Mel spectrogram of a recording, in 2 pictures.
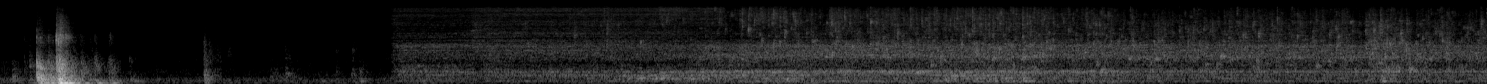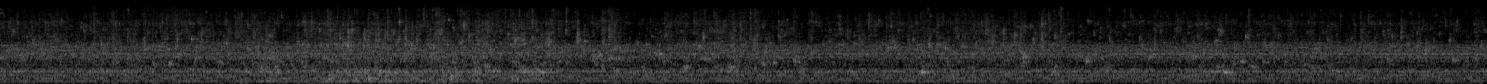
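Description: A single loud thump about half a second in, then a bathroom sink tap running steadily from about four seconds in.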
